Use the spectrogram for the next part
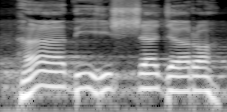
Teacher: ha alif kecil di atas dua harakat kita panjangkan mad thabi'i hadis syajarah alif lam syamsiyah lam takrif yang bertemu syin idgham syamsiyah atau alif lam syamsiyah hadis syajarah kita wakaf di sini maka Ta marbuto ini jika dibaca wakaf bunyinya ha syajarah.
